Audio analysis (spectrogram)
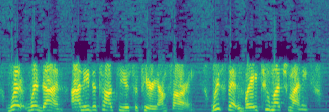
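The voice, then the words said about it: Raised, angry shouting voice. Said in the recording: “I will continue to raise my voice ... you're yelling at me”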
